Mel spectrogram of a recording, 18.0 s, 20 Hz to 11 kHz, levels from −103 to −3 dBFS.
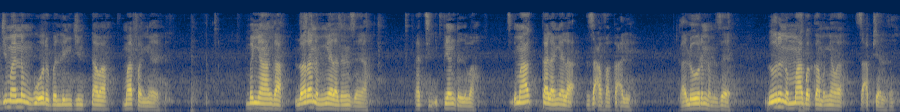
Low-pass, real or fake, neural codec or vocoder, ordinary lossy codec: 7.2 kHz; real; none; AAC, 64 kbps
